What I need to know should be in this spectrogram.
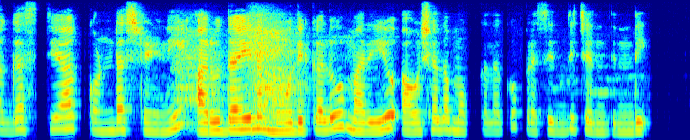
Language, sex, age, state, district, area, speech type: Telugu, female, 18-30, Andhra Pradesh, Palnadu, rural, read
